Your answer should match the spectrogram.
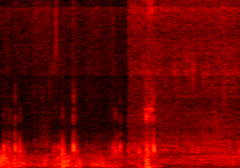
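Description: Irregular light clicks and knocks, a few a second, from a body-worn camera's wearer walking: footsteps and gear on the duty belt, over a steady hiss that gets brighter about halfway through.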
